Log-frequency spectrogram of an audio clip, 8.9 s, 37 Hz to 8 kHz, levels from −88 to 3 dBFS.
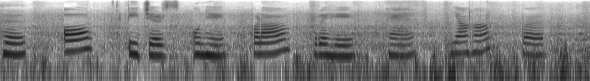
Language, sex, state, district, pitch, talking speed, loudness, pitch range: Hindi, female, Chandigarh, Chandigarh, 220 Hz, 60 wpm, -16 LUFS, 205-240 Hz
